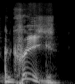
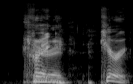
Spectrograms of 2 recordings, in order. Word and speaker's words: Keurig: Johnny brought in a coffee maker because Krieg. – Keurig.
